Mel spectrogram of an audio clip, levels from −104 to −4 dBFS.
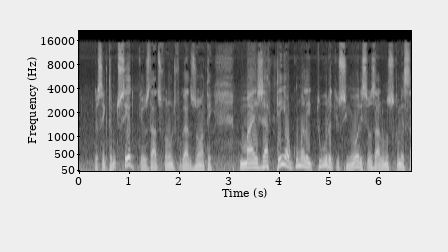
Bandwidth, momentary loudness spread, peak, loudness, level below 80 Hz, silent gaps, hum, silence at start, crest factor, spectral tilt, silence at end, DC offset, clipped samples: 16 kHz; 6 LU; -12 dBFS; -28 LUFS; -46 dBFS; none; none; 0 s; 16 dB; -4.5 dB/octave; 0 s; under 0.1%; under 0.1%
